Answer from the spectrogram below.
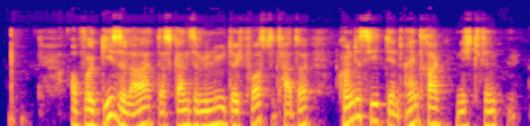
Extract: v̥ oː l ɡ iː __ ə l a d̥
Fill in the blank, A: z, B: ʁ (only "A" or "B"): A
